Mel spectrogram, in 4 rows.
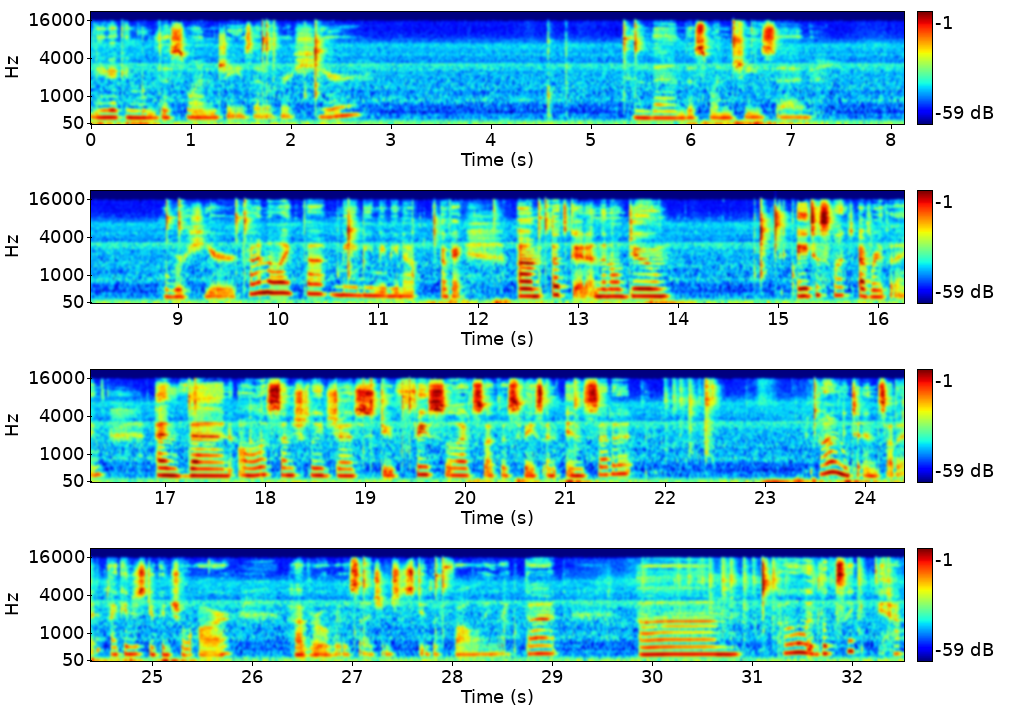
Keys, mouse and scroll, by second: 0.0 g, 2.3-5.4 middle drag, 5.4 click, 6.5 g, 9.7 click, 10.2 scroll down 3, 10.8 scroll up 1, 10.8-11.8 middle drag, 11.8 Tab, 12.4 Tab, 12.7 click, 14.0 a, 15.1 middle click, 15.4 scroll up 2, 17.3 click, 19.1 click, 19.5 click, 24.7 ctrl+r, 29.5-30.4 scroll up 4, 30.4 scroll down 2, 31.2-31.8 scroll up 2, 31.8 scroll down 1, 32.2-32.5 scroll up 4.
